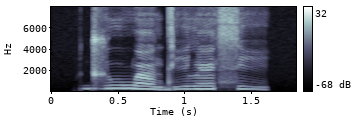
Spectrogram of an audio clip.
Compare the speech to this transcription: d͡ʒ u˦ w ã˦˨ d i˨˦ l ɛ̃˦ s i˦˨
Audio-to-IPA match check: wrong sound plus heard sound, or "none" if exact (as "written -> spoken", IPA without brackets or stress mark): none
